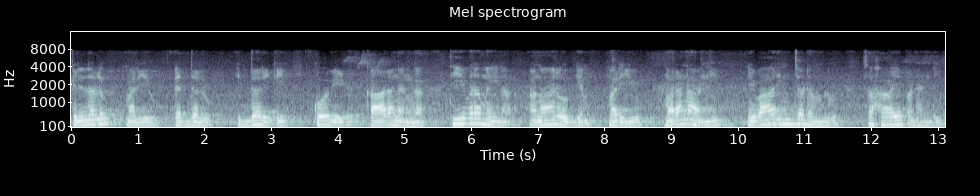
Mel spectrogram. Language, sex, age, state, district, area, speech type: Telugu, male, 18-30, Andhra Pradesh, Annamaya, rural, spontaneous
